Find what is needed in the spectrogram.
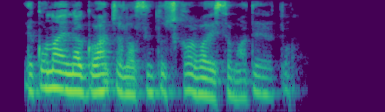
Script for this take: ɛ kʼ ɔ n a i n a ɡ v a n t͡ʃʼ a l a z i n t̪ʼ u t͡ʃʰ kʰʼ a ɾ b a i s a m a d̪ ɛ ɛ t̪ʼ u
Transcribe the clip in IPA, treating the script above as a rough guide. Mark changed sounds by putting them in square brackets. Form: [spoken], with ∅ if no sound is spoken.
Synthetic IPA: ɛ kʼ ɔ n a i n a ɡ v a n t͡ʃʼ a l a [s] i n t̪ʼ u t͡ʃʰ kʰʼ a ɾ [v] a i s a m a d̪ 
